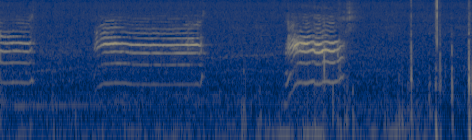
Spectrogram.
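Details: Greeting meows from a stray orange tabby, one of two that wait to welcome a person in a residential area: a brief mew, a long steady meow and a short wavering one, followed by clicks and taps.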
